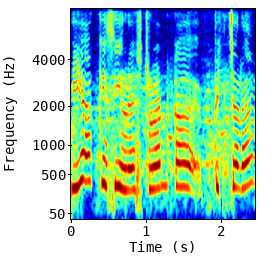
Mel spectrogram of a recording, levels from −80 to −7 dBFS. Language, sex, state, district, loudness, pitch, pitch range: Hindi, female, Bihar, Patna, -12 LUFS, 330 Hz, 320-355 Hz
